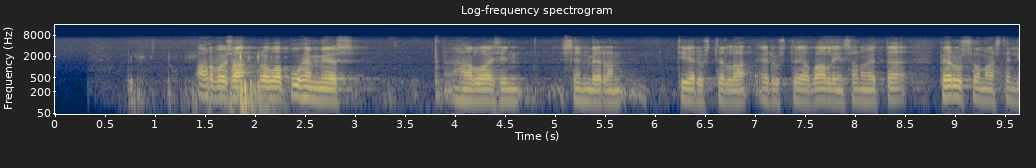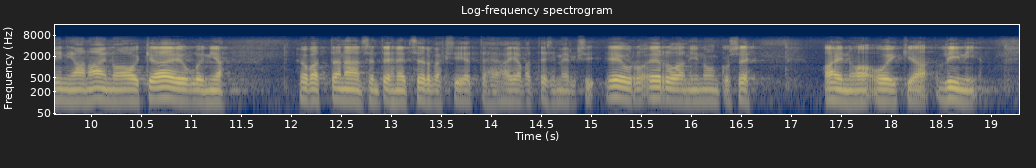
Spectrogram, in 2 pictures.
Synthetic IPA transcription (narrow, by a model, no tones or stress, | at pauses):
ɑrʋoisɑrouʋɑpuhemːyøs | hɑluɑisinsenʋerːɑn | t̪iedust̪elːɑḛdust̪ɑjɑʋɑlːinsɑnoet̪ːæperusːuɑmɑlɑist̪elinjɑonɑinoɑoikeɑeulːinjɑ | heoʋɑt̪t̪ænæːnsent̪ehneːt̪selʋæksiet̪ːæhḛɑjɑʋɑt̪esimerki̥ksḭeuro̰ʔeroɑniːnoŋkose | ɑinoɑʔoikḛɑ̰linjɑ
